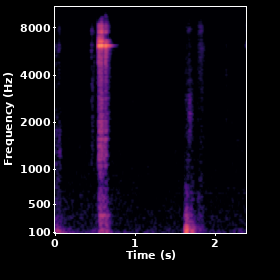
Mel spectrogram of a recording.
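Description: Handling noises from removing a fill probe and hose from an air rifle's gas ram fill port: a tiny click at the start, a sharper metallic click with a brief high ring about half a second in, and a soft knock near the end.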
